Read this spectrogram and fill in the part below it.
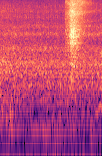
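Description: A Mercedes-Benz Axor rigid truck engine runs with a loud, steady diesel roar, swelling briefly as the throttle rises near the end of the two-second span.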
